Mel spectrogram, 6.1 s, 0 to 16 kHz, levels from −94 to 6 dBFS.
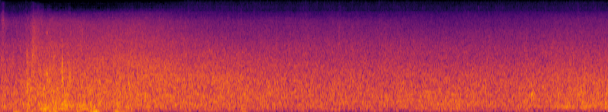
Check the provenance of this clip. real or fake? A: real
